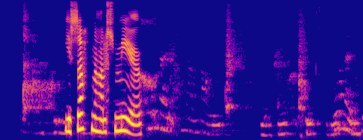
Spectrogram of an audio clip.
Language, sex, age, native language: Icelandic, female, 8, Icelandic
